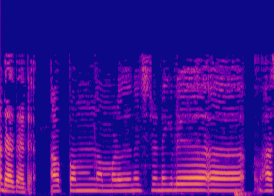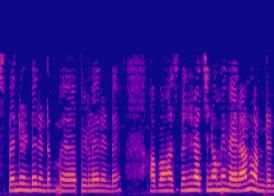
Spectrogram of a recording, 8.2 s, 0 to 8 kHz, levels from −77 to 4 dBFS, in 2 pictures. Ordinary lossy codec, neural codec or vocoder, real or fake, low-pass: MP3, 24 kbps; none; real; 7.2 kHz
